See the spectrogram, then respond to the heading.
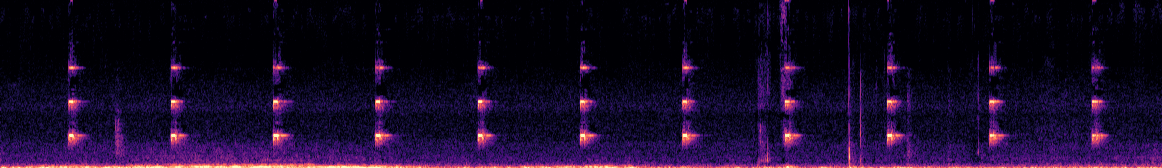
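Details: Pulse oximeter beeping.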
